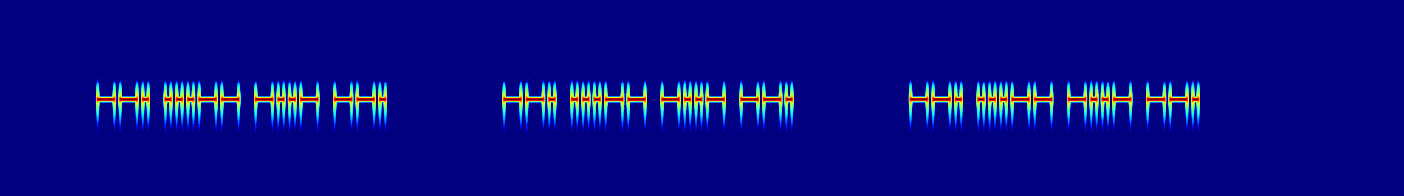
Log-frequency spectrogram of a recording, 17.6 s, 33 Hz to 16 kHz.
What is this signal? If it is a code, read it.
Morse code, heard as a keyed tone, about 17 wpm, 700 Hz. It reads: G3XG G3XG G3XG
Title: DXCC-100 Call Signs - 4 Characters - Repeated 3x - 17wpm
